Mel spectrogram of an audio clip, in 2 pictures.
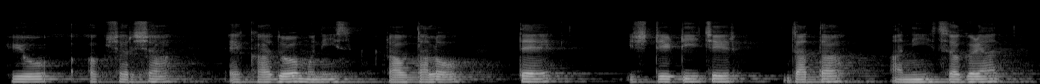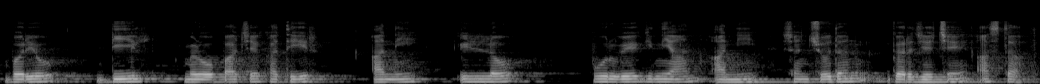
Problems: constant background noise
